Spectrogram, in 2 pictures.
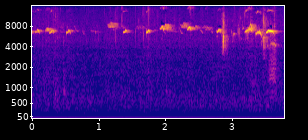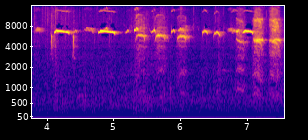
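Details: Red-browed finches feeding together at a mesh open aviary feeder in Australia; continuous chatter of fine high-pitched piping notes from many birds, growing busier toward the end with soft wing flutters.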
